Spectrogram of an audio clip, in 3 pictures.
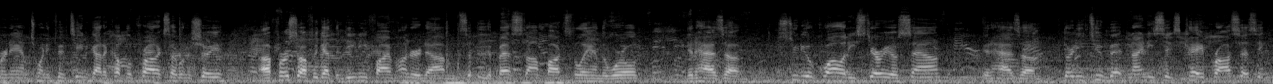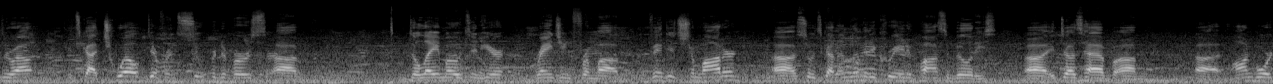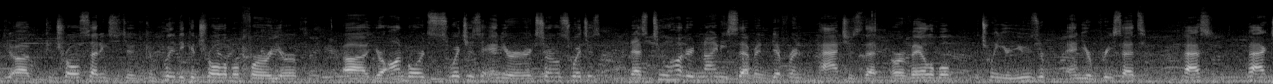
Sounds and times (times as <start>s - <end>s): Speech: 0.0s - 38.1s.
